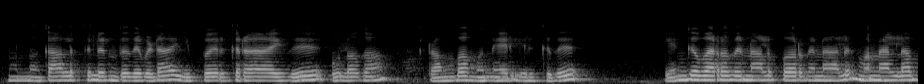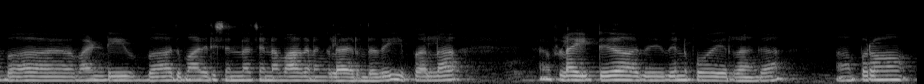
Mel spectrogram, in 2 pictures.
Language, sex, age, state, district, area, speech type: Tamil, female, 60+, Tamil Nadu, Tiruppur, rural, spontaneous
